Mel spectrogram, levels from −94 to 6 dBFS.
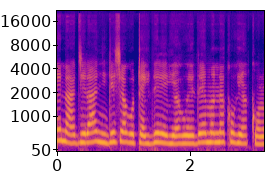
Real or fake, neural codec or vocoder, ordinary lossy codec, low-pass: fake; codec, 44.1 kHz, 2.6 kbps, SNAC; none; none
